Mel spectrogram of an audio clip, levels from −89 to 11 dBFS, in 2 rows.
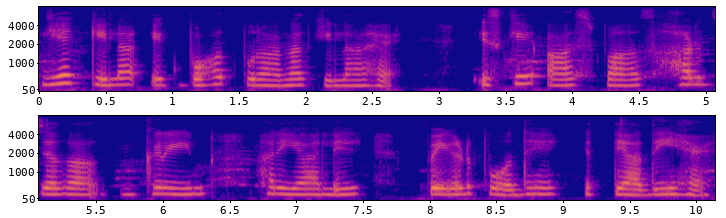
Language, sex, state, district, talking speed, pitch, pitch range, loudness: Hindi, female, Bihar, Jahanabad, 100 wpm, 215 Hz, 205-225 Hz, -30 LUFS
